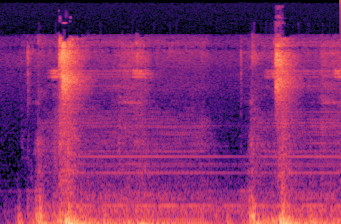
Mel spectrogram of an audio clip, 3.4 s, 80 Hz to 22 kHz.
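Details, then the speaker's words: 2016 Mitsubishi Outlander PHEV, shifted into drive and pulling forward: two dull, deep thuds about two seconds apart from the rear, milder in reverse. The cause is a perished rear differential centre mount bush. "There's a bit of a thug, is it a thug? At the rear when you put it in drive."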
